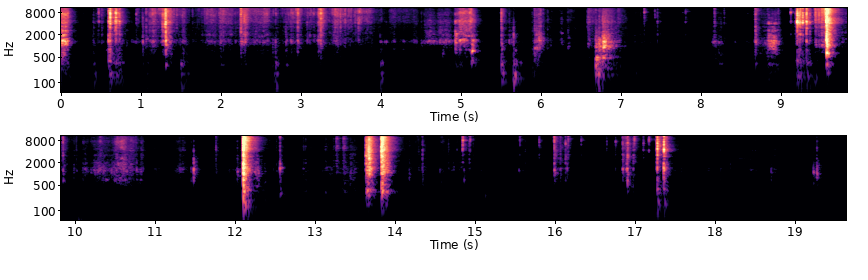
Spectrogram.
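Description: Plastic shrink wrap being torn and crinkled off a cardboard trading-card hobby box, then a series of sharp knocks and taps as the box is opened and its contents handled.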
